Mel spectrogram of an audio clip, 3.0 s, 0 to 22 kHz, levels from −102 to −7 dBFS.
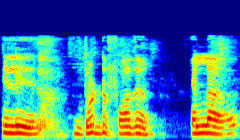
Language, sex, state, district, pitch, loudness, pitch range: Kannada, male, Karnataka, Bijapur, 195 Hz, -19 LUFS, 190-210 Hz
